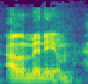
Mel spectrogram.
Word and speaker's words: aluminium: You're saying it wrong, by the way. – Yeah, aluminium.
